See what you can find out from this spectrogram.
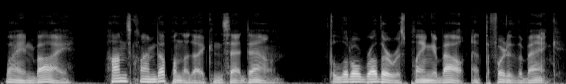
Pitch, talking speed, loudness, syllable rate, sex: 95 Hz, 255 wpm, -17 LUFS, 5.9 syllables/s, male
